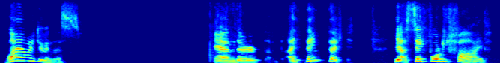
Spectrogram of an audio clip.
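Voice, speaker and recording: Slow-talking woman reading tarot. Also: medium pitch, big pitch swings, a bit bright. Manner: slow, chatty, acts out quoted voices. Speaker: tarot reader host. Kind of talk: casual chat reading tarot cards.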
